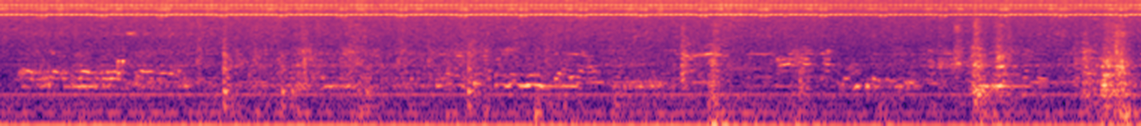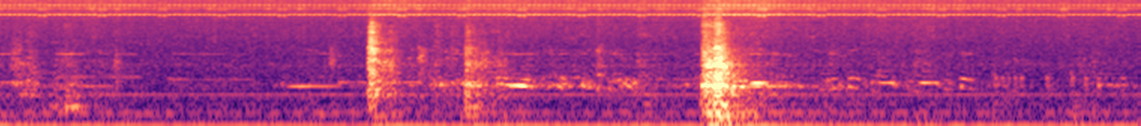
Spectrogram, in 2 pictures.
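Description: Scattered knocks and clunks of tools and objects being handled in a workshop, over a steady low electrical hum; the loudest knock comes about two and a half seconds before the end.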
